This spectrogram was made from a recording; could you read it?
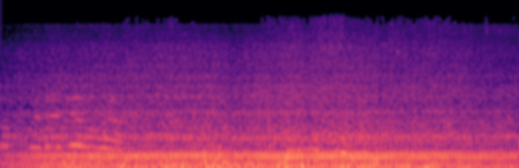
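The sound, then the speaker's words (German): A motorcycle rides along a road from Port-au-Prince along the Caribbean Sea toward Léogâne, past rubble and garbage heaps, its engine droning steadily for a few seconds, with a constant low rumble and slight swells in loudness. “Auf einem Motorrad geht die Reise von Port-au-Prince am Karibischen Meer entlang an zahllosen Schutthaufen, Abfallbergen, verpesteten und mit Müll angefüllten Flussbeeten in Richtung Léogâne im Südwesten der Hauptstadt, wo das Erdbeben”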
